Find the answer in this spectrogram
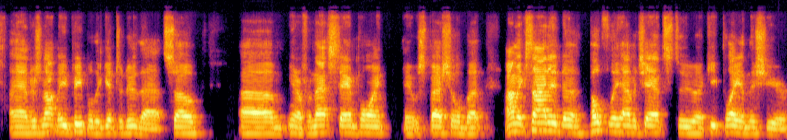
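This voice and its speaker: A man speaks in a Southern US accent, his pitch sitting in the middle of the range. His pace is moderate and his intonation stays fairly even. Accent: Southern twang. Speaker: basketball coach. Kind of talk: press conference. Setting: postgame press conference.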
